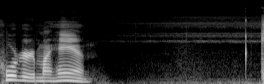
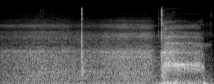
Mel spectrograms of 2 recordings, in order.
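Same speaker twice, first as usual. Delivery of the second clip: soft breathy sigh of relief; whispered sigh; 6 dB quieter than usual. Real, not acted. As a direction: let out a hushed sigh. Startled by bike noise, alone.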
